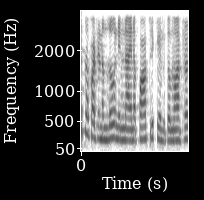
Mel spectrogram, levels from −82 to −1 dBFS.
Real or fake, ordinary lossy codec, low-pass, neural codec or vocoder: fake; AAC, 24 kbps; 3.6 kHz; codec, 16 kHz, 2 kbps, X-Codec, HuBERT features, trained on general audio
